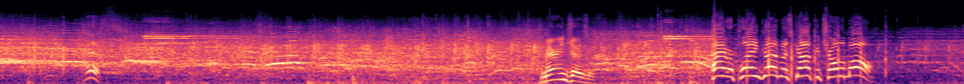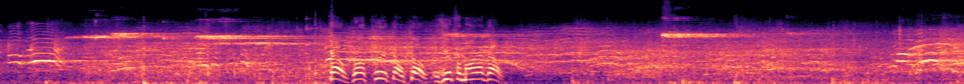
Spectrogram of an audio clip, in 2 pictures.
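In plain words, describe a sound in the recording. A crowd of young players and spectators chatters and calls out in a large echoing hall.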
